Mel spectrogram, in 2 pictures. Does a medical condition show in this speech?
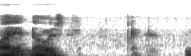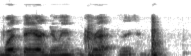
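Yes: cerebral palsy.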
